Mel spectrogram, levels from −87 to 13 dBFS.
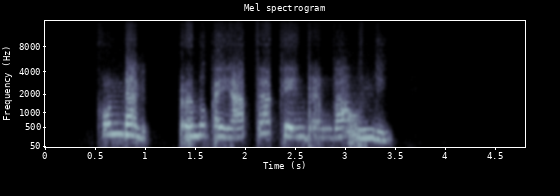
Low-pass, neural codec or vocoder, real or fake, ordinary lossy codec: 14.4 kHz; codec, 44.1 kHz, 0.9 kbps, DAC; fake; Opus, 24 kbps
